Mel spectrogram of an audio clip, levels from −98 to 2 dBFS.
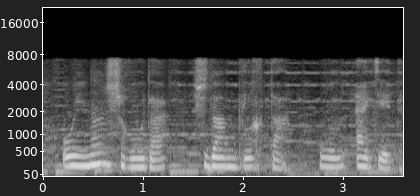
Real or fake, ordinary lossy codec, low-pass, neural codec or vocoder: fake; none; 7.2 kHz; codec, 16 kHz, 6 kbps, DAC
